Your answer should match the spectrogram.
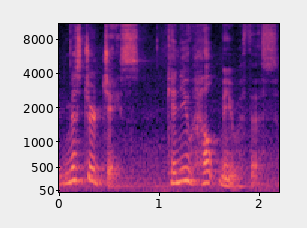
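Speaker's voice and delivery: lightly voiced, tentative plea to a teacher; retold plea for help. Student asks teacher for help, retold.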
